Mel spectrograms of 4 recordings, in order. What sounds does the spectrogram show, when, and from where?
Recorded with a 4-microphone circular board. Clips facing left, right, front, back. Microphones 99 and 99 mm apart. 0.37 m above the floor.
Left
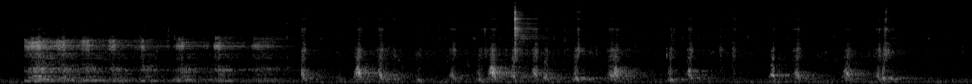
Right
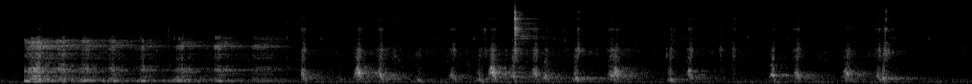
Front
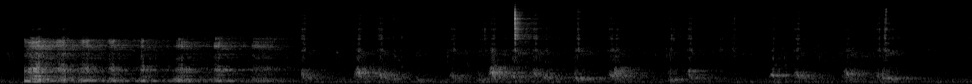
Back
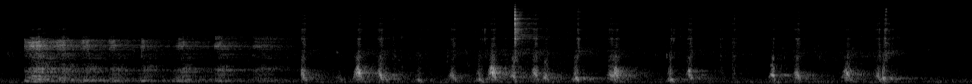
0.2 s laughter: 45° right, 3 m; by 2.8 s 10° right, 4.5 m
3.0 s a whoosh: straight behind, 0.8 m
